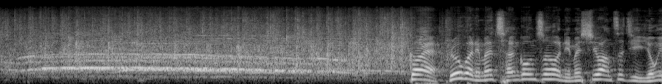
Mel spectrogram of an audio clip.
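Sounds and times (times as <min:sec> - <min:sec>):
crowd cheering and whooping: 0:00.0 - 0:04.3
large audience applauding: 0:00.0 - 0:05.0
speech: 0:04.1 - 0:06.6.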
